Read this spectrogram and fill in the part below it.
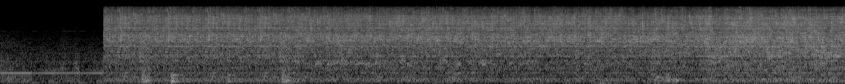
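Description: Water runs steadily from a tap into a basin.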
